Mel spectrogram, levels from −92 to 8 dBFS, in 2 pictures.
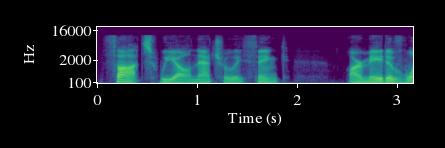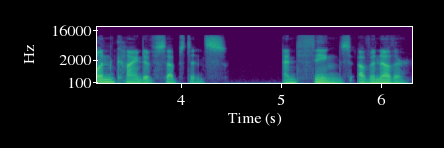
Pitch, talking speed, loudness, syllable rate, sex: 110 Hz, 150 wpm, -22 LUFS, 4.9 syllables/s, male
